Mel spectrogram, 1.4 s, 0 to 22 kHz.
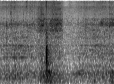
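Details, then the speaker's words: Chevrolet M1009/K5 Blazer drum brake during adjustment, wheel turned by hand: soft hiss with brief scraping ticks as the shoe lightly rubs the drum on this side, while the other side does not rub. "this side's rubbing this side's not I can tell by the sound"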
